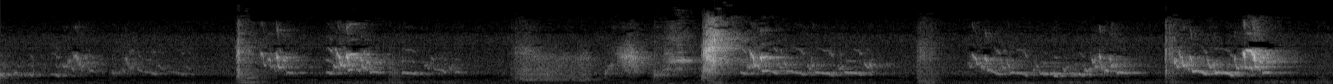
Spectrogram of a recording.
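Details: A male pet budgerigar chatters in repeated bursts of scratchy, high chirps and warbled squeaks, phrases broken by short gaps.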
